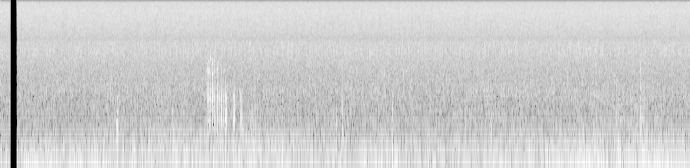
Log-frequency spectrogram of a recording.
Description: this morning i woke up to the sound of my stomach and decided to record them with my phone for you guys ^-^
